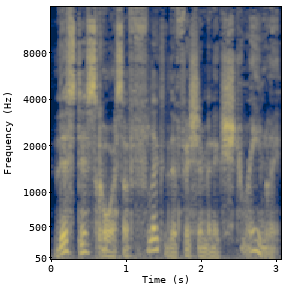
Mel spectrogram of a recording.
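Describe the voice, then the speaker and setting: Deep, breathy man reading bedtime stories. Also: huge pitch swings, moderate pace, fairly bright tone, dry recording, studio quality. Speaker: storyteller. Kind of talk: soft ASMR bedtime story reading.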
